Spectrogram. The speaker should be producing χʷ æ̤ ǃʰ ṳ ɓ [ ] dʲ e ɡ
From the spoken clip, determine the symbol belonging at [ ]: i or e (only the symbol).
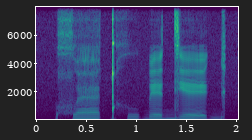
e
